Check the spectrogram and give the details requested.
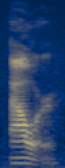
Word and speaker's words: our: diferentes or or are our hor notem que our tem duas sílabas é a única palavra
